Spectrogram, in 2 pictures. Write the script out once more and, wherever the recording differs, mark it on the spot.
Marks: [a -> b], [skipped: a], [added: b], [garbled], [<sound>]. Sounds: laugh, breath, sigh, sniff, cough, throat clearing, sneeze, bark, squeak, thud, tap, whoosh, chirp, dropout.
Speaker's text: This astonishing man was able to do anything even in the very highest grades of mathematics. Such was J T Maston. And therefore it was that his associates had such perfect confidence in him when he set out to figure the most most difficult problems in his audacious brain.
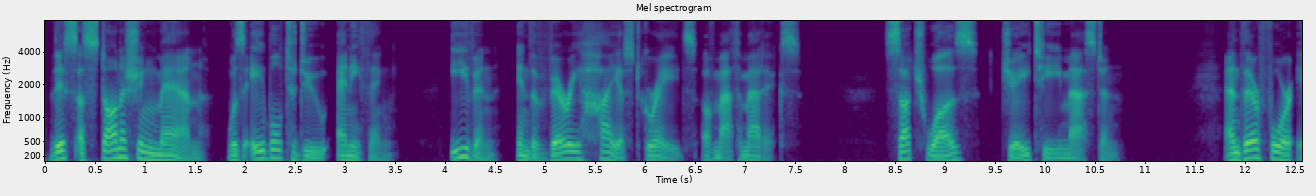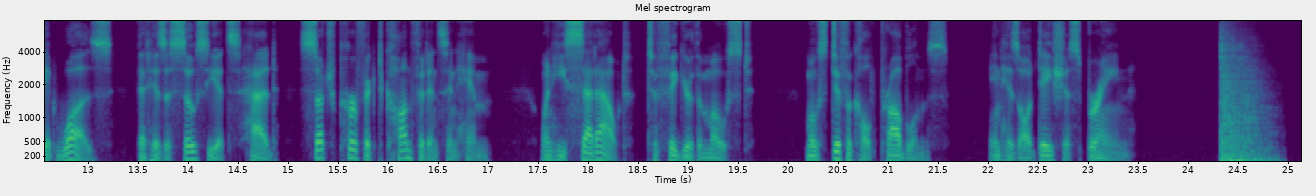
This astonishing man was able to do anything even in the very highest grades of mathematics. Such was J T Maston. And therefore it was that his associates had such perfect confidence in him when he set out to figure the most most difficult problems in his audacious brain. [thud]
